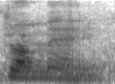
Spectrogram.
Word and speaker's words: Stromae: It's pronounced Stromae.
